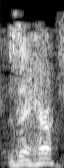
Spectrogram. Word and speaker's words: Zahara: How do you pronounce that? Zahara? – Zahara.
